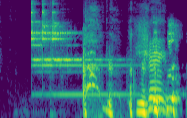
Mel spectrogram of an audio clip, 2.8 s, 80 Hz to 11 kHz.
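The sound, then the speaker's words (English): A bright shame bell sound effect rings out suddenly with a few quick strikes, its tone hanging and slowly fading while voices start talking loudly over it. “Oh, that's a lot of bells, 14 blocks. God, that's so, a lot of shame bells.”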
